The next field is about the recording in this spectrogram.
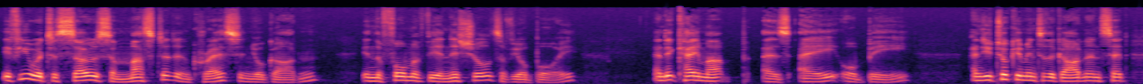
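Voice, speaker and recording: A man reading an old sermon aloud in an emphatic, rhetorical manner with measured phrasing. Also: mid-range voice, expressive, a little mellow, dry recording. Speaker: reader of a historical sermon.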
